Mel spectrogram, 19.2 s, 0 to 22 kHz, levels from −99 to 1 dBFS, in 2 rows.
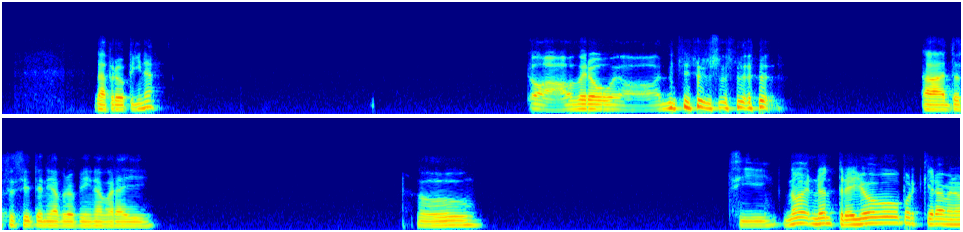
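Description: No technical faults can be heard in this speech, which has come through the AMR wideband (HD Voice) codec with only light coding damage and nothing above 7.5 kHz.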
